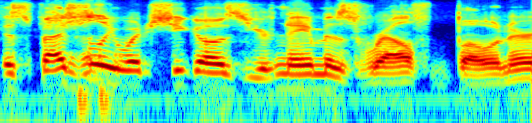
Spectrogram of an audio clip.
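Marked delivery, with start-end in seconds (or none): none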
